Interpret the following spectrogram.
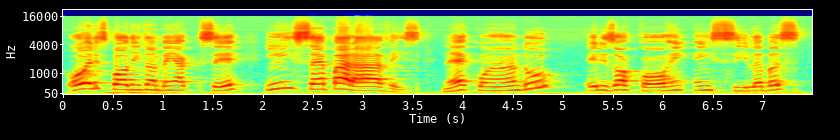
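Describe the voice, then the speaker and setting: A woman's voice: mid-range voice, slow pace, darkish tone. A woman with a Brazilian accent teaching a Portuguese grammar lesson, explaining step by step and often checking in with her students. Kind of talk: recorded online lesson.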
